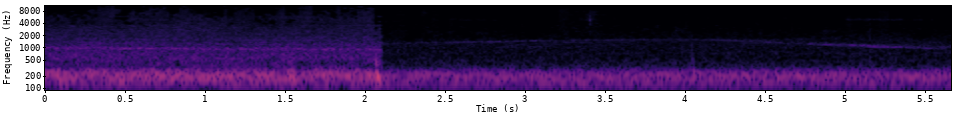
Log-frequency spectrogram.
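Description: Steady low rumble of city background sound, with a faint siren wailing slowly up and down in the distance. The sound drops abruptly about two seconds in.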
